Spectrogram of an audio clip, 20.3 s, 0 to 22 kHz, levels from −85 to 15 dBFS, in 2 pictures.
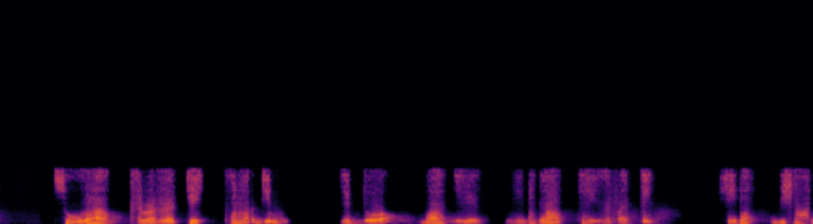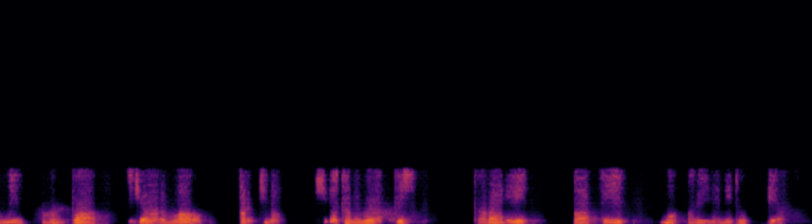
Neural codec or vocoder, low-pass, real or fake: codec, 44.1 kHz, 0.9 kbps, DAC; 5.4 kHz; fake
